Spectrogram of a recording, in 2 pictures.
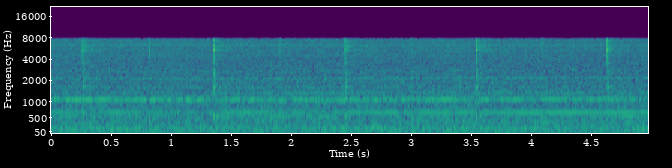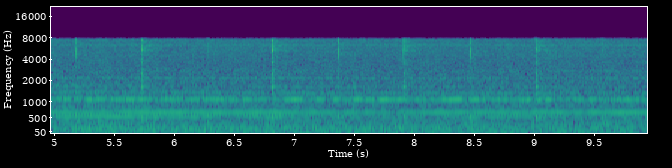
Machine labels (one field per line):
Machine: valve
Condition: normal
